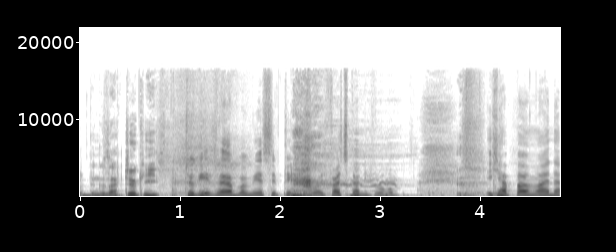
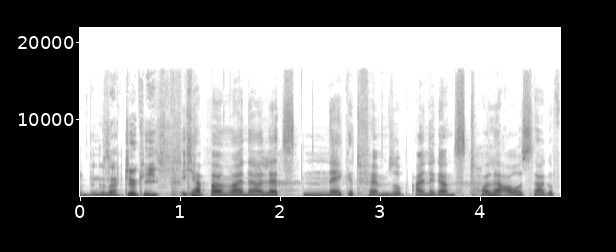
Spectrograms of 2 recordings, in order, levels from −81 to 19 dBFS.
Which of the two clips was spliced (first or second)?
second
